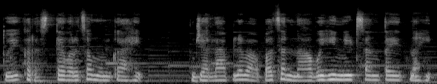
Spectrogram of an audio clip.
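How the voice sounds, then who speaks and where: A woman's voice: mid-range voice, flat delivery, brisk, mellow, soft background music, close to an everyday voice. A woman voicing a cruel, scheming older man in a read-aloud romance story, with a mocking manner.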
